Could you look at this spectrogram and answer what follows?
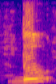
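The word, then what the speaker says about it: though: दो, दो मीन्स हालांकि, दो मीन्स हालांकि।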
